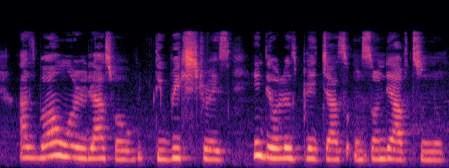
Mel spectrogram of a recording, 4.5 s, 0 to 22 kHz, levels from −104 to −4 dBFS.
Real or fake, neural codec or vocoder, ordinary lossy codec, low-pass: real; none; none; 9.9 kHz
